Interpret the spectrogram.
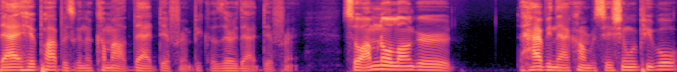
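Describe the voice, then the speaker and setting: A man with a plain, everyday voice at medium pitch and ordinary pitch variation talks at a fairly quick pace on a very clean recording with a silent background. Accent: American. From Los Angeles (South Central), partly Mexico. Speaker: hip-hop artist and educator. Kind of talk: casual interview chat. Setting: conference venue in New Orleans.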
